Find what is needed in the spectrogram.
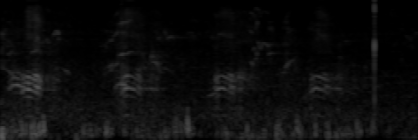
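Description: A crow calling faintly, four short cawing calls about a second apart. A single sharp click near the end.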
